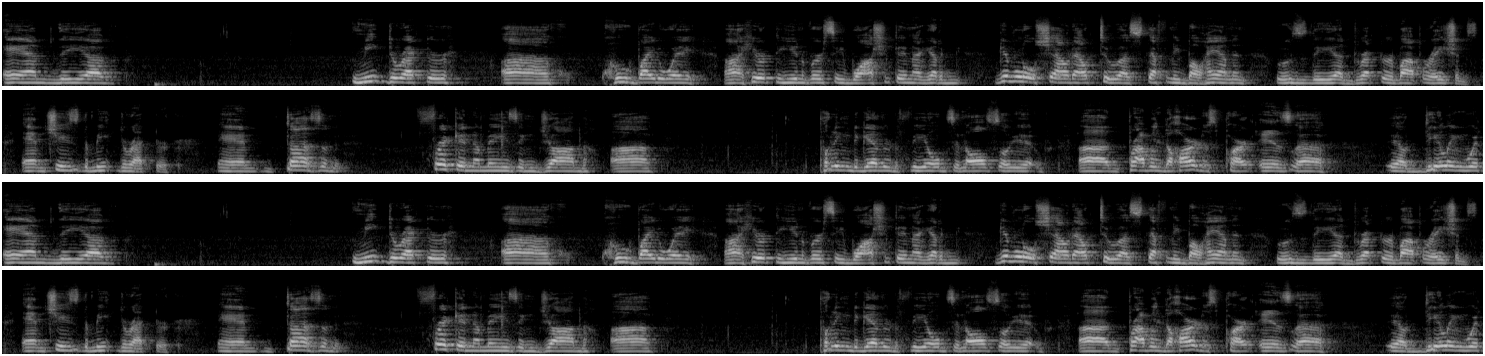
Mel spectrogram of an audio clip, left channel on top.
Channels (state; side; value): identical; both; correlation 1.00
